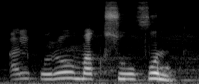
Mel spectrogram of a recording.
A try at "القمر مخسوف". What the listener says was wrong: القرو نہیں ہے، یہ القمرو ہے، میم چھوٹا ہوا ہے یہاں پہ. القمرو. میم بڑھا دیں گے یہاں پہ. القمر مخسوف.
